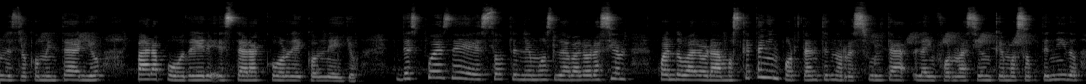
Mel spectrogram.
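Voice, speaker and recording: A woman, a teacher explaining a class lesson in a steady, explanatory way with frequent filler sounds. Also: mid-range voice, slight background noise.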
